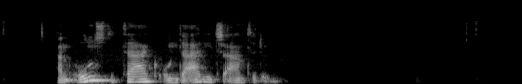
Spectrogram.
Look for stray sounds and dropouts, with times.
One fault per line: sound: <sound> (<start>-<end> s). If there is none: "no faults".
no faults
